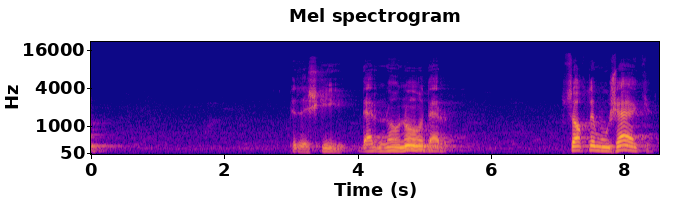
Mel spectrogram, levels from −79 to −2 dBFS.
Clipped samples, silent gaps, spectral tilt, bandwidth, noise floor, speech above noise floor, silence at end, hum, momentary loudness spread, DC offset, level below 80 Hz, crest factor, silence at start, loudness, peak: under 0.1%; none; -6.5 dB/octave; 13.5 kHz; -55 dBFS; 33 dB; 0.1 s; none; 19 LU; under 0.1%; -68 dBFS; 20 dB; 0 s; -23 LUFS; -4 dBFS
